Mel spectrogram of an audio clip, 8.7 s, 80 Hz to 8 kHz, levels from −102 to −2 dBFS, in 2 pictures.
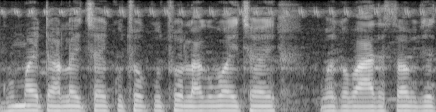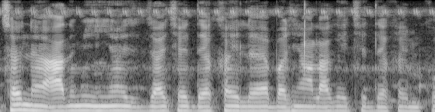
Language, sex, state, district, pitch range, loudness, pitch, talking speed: Maithili, male, Bihar, Samastipur, 115-125 Hz, -20 LUFS, 120 Hz, 170 wpm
